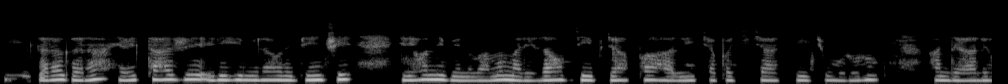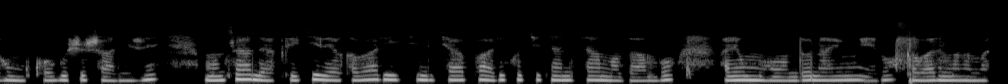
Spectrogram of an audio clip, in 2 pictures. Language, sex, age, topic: Kinyarwanda, male, 18-24, finance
